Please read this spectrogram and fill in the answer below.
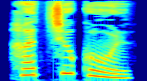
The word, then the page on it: ಹೆಚ್ಚುಕೊಳ್ಳು: kannada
